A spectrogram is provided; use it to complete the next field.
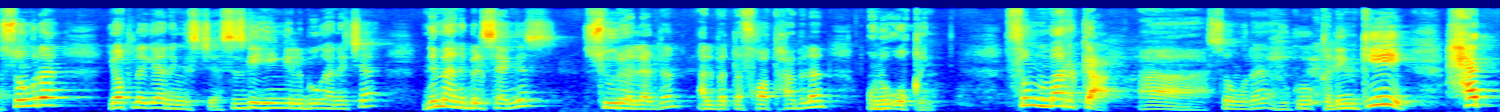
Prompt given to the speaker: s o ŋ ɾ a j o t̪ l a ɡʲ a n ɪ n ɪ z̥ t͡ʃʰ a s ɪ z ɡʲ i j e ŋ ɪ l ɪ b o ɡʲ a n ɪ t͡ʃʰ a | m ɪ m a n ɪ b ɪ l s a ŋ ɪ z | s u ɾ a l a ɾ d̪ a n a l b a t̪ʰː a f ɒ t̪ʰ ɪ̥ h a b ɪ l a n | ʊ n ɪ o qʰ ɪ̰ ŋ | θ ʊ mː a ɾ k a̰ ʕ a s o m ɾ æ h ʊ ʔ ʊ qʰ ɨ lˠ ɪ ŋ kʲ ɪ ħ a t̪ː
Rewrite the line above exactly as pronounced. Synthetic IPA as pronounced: s o ŋ ɾ a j ɒ t̪ l a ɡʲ a n ɪ ŋ ɪ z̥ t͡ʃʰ a s ɪ z ɡʲ a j e ŋ ɪ l ɪ b o ɡʲ a n ɪ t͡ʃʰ a | n ɪ m a n ɪ b ɪ l s a ŋ ɪ z | s u ɾ a l a ɾ d̪ a n a l b a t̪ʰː a f ɒ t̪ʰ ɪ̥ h a b ɪ l a n | ʊ n ɪ o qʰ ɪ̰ ŋ | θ ʊ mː a ɾ k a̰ ʕ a s o ŋ ɾ a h ʊ k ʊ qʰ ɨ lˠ ɪ ŋ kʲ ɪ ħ a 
